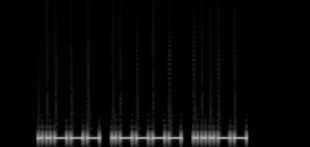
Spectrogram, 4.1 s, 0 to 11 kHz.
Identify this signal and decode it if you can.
Morse code, heard as a keyed tone, about 26 wpm, 700 Hz. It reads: 213
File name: Speed-Racing - Three Letter-Number Combinations - 22wpm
